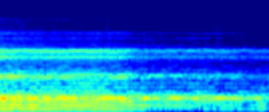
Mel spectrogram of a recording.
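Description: Unaccompanied devotional naat singing: the end of a long held note over a steady background drone of voices, growing quieter toward the end.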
